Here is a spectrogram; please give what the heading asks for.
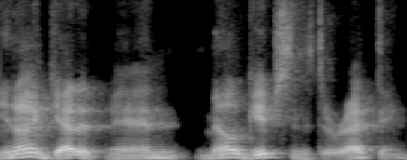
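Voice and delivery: ordinary talk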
